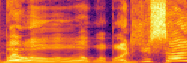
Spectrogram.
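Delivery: acted alarm, loud burst of whoas; startled interruption. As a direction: cut in, taken aback. Acting out the startled character.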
